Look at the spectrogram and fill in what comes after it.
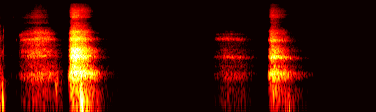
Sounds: Sigh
